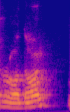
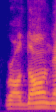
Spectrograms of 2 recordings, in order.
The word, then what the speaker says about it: Rodon: They did go get Rendon, um, or is that how you say it? Yeah, oh. they got Carlos Rodon. Rodon. Yeah, see, you say yeah, it better.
